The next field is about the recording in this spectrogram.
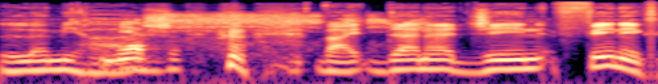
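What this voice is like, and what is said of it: French-Belgian accent. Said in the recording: “with my French-Belgian accent”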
